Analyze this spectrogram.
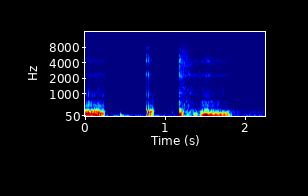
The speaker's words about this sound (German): seichte, gleichmäßige Schnarchgeräusche von den Freunden des Drachen anhören und so vielleicht besser einschlafen. Hm. So ein Schnarchen hat echt was Beruhigendes.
